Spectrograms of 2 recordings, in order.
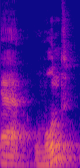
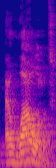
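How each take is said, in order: First: Said in the usual way. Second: "wound" stretched into two syllables; two-syllable mispronunciation. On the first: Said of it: "that's correct". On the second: Shown as a demonstration. Teacher showing a common mistake, "wound" in two syllables. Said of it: "wound with two syllables is wrong".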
